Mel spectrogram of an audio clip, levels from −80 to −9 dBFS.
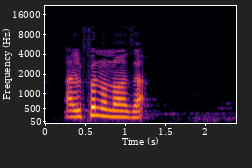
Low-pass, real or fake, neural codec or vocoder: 10.8 kHz; real; none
